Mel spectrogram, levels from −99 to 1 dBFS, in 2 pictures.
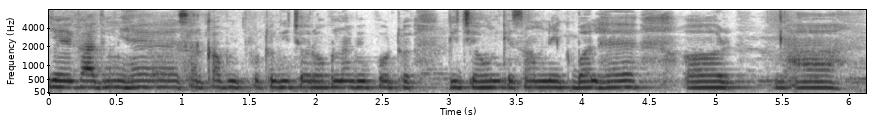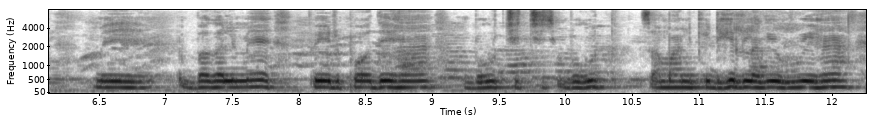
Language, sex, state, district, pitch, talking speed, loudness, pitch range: Hindi, female, Bihar, Samastipur, 220 Hz, 200 wpm, -16 LUFS, 215-225 Hz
